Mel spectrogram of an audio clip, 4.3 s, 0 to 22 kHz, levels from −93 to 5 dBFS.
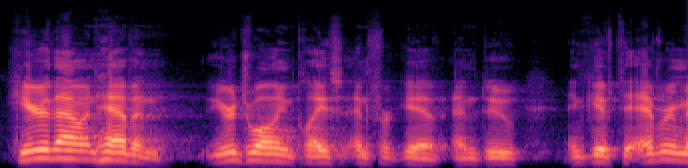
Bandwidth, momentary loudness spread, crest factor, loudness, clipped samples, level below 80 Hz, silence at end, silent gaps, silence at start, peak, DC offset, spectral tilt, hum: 11.5 kHz; 16 LU; 18 dB; -18 LUFS; under 0.1%; -78 dBFS; 0 s; none; 0.1 s; 0 dBFS; under 0.1%; -6 dB/octave; none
